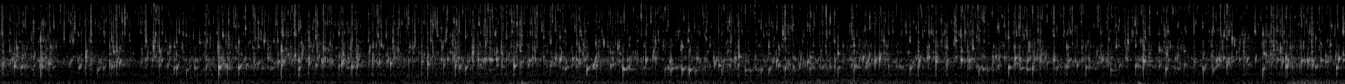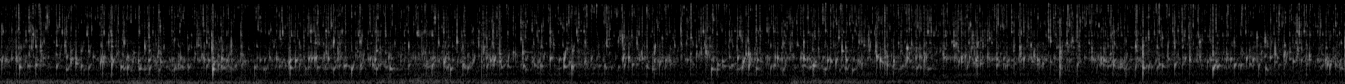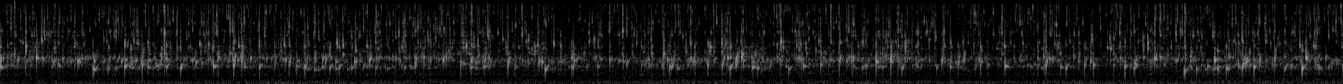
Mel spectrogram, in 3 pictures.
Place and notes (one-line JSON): {"title": "Differdange, Luxembourg - Waterstream", "date": "2016-03-28 08:55:00", "description": "A small waterstream in an underground mine tunnel.", "latitude": "49.51", "longitude": "5.86", "altitude": "386", "timezone": "Europe/Luxembourg"}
